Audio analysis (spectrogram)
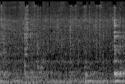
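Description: Onions sizzling in hot oil in a pan for a village-style fish curry, a steady close frying hiss with a few scraping stirs of a spoon, no voices.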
